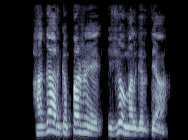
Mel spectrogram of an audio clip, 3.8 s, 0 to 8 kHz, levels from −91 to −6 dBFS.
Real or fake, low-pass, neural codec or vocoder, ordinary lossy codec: real; 7.2 kHz; none; AAC, 48 kbps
